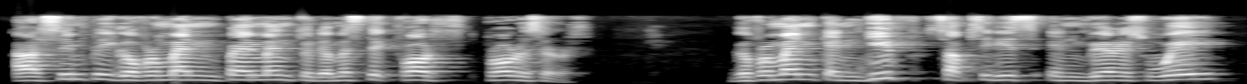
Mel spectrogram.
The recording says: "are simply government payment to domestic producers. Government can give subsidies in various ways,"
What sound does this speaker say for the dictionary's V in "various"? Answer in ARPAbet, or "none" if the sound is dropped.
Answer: V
